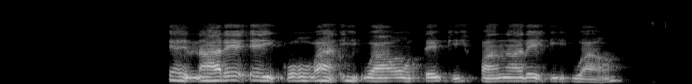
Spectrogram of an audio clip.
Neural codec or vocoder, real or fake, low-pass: codec, 16 kHz, 4 kbps, FunCodec, trained on LibriTTS, 50 frames a second; fake; 7.2 kHz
